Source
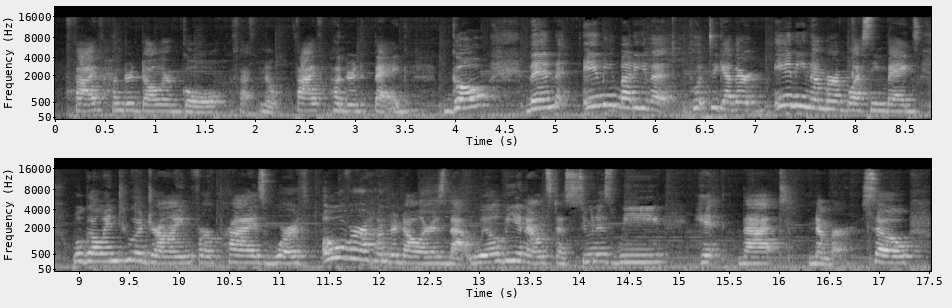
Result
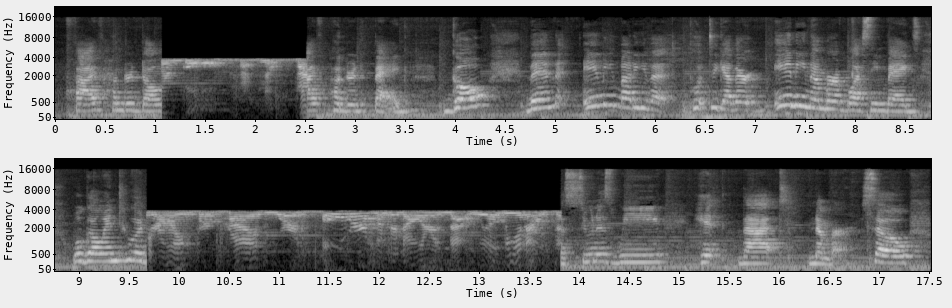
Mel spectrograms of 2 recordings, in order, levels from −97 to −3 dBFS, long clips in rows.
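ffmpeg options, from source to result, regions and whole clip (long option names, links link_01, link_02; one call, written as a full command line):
ffmpeg -i in.wav -filter_complex "[0:a]asettb=1/sr,asplit=3[link_01][link_02][link_03];[link_01]atrim=end=1.074[link_04];[link_02]atrim=start=1.07:end=2.53,asetpts=PTS-STARTPTS,afade=type=in:duration=0.004:curve=qsin,afade=type=out:start_time=1.456:duration=0.004:curve=qsin,bandreject=frequency=170.2:width_type=h:width=4,bandreject=frequency=340.4:width_type=h:width=4,bandreject=frequency=510.6:width_type=h:width=4,bandreject=frequency=680.8:width_type=h:width=4,bandreject=frequency=851:width_type=h:width=4,bandreject=frequency=1021.2:width_type=h:width=4,bandreject=frequency=1191.4:width_type=h:width=4,bandreject=frequency=1361.6:width_type=h:width=4,bandreject=frequency=1531.8:width_type=h:width=4,bandreject=frequency=1702:width_type=h:width=4,bandreject=frequency=1872.2:width_type=h:width=4,bandreject=frequency=2042.4:width_type=h:width=4,bandreject=frequency=2212.6:width_type=h:width=4,bandreject=frequency=2382.8:width_type=h:width=4,bandreject=frequency=2553:width_type=h:width=4,bandreject=frequency=2723.2:width_type=h:width=4,bandreject=frequency=2893.4:width_type=h:width=4,bandreject=frequency=3063.6:width_type=h:width=4,bandreject=frequency=3233.8:width_type=h:width=4,bandreject=frequency=3404:width_type=h:width=4,bandreject=frequency=3574.2:width_type=h:width=4,bandreject=frequency=3744.4:width_type=h:width=4,bandreject=frequency=3914.6:width_type=h:width=4,bandreject=frequency=4084.8:width_type=h:width=4,bandreject=frequency=4255:width_type=h:width=4,bandreject=frequency=4425.2:width_type=h:width=4,bandreject=frequency=4595.4:width_type=h:width=4,bandreject=frequency=4765.6:width_type=h:width=4,bandreject=frequency=4935.8:width_type=h:width=4,bandreject=frequency=5106:width_type=h:width=4,lowpass=frequency=3200:width_type=q:width=0.5098,lowpass=frequency=3200:width_type=q:width=0.6013,lowpass=frequency=3200:width_type=q:width=0.9,lowpass=frequency=3200:width_type=q:width=2.563,afreqshift=-3800[link_05];[link_03]atrim=start=2.526[link_06];[link_04][link_05]acrossfade=duration=0.004:curve1=hsin:curve2=qsin[link_07];[link_07][link_06]acrossfade=duration=0.004:curve1=qsin:curve2=hsin,asettb=1/sr,asplit=3[link_08][link_09][link_10];[link_08]atrim=end=4.224[link_11];[link_09]atrim=start=4.22:end=6.28,asetpts=PTS-STARTPTS,afade=type=in:duration=0.004:curve=qsin,afade=type=out:start_time=2.056:duration=0.004:curve=qsin,acrossover=split=1300[link_12][link_13];[link_12]aeval=exprs='val(0)*(1-0.5/2+0.5/2*cos(2*PI*1.8*n/s))':channel_layout=same[link_14];[link_13]aeval=exprs='val(0)*(1-0.5/2-0.5/2*cos(2*PI*1.8*n/s))':channel_layout=same[link_15];[link_14][link_15]amix=inputs=2:normalize=0,acrossover=split=7700[link_16][link_17];[link_17]acompressor=threshold=-58dB:ratio=4:attack=1:release=60[link_18];[link_16][link_18]amix=inputs=2:normalize=0[link_19];[link_10]atrim=start=6.276[link_20];[link_11][link_19]acrossfade=duration=0.004:curve1=hsin:curve2=qsin[link_21];[link_21][link_20]acrossfade=duration=0.004:curve1=qsin:curve2=hsin,asettb=1/sr,asplit=3[link_22][link_23][link_24];[link_22]atrim=end=9.684[link_25];[link_23]atrim=start=9.68:end=13.83,asetpts=PTS-STARTPTS,afade=type=in:duration=0.004:curve=qsin,afade=type=out:start_time=4.146:duration=0.004:curve=qsin,acompressor=threshold=-29dB:ratio=2.5:attack=3.2:release=140:knee=1:detection=peak,lowpass=frequency=3200:width_type=q:width=0.5098,lowpass=frequency=3200:width_type=q:width=0.6013,lowpass=frequency=3200:width_type=q:width=0.9,lowpass=frequency=3200:width_type=q:width=2.563,afreqshift=-3800[link_26];[link_24]atrim=start=13.826[link_27];[link_25][link_26]acrossfade=duration=0.004:curve1=hsin:curve2=qsin[link_28];[link_28][link_27]acrossfade=duration=0.004:curve1=qsin:curve2=hsin" out.wav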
